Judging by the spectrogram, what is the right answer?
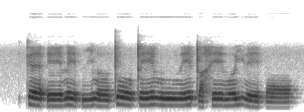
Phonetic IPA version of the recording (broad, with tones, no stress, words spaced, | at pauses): kɛː˧˩ʔeː˩ leː˧˩p̚ʋi˩˧ lɤː˩t̪oː˥˨t̪eː˧˥ luː˧ʋeː˧˥ t̪a˩heː˧ʋɤː˧˥j ʋeː˧˩pɔː˩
